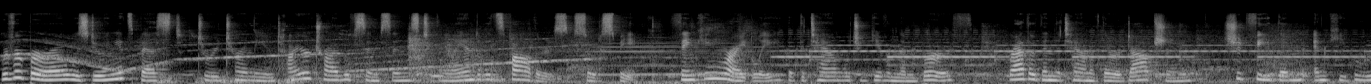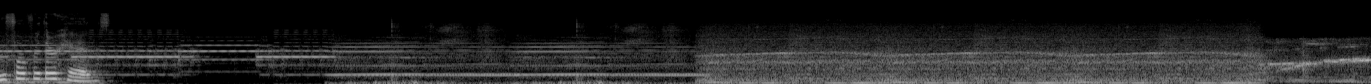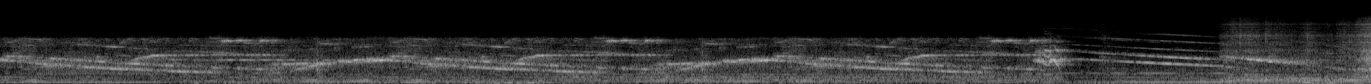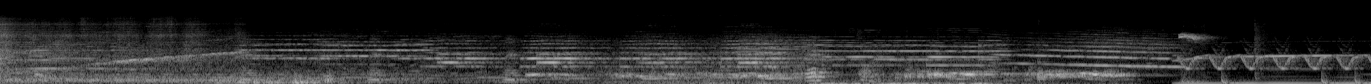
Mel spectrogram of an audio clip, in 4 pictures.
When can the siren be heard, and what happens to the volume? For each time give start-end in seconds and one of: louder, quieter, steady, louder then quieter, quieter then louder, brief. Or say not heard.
0.0-54.7 steady.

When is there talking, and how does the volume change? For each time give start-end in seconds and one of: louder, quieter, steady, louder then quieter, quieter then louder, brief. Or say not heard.
0.0-14.8 steady.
